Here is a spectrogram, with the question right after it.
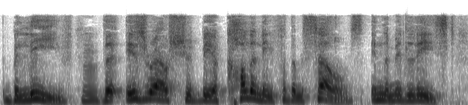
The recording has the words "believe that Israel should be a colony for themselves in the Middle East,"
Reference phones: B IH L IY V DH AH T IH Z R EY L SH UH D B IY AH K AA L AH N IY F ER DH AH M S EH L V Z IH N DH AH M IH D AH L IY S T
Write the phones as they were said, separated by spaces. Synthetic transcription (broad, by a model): B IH L IY V DH AH T IH Z R EY L SH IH D B IY AH K AA L AH N IY F ER DH AH M S EH L V Z IH N DH AH M IH D L IY S T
